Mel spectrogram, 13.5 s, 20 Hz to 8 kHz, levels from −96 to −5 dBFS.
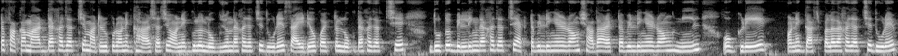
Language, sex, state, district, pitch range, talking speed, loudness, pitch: Bengali, female, West Bengal, North 24 Parganas, 205-225 Hz, 195 wpm, -14 LUFS, 215 Hz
